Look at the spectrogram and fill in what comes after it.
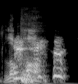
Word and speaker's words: Lupin: And I'm going, Le Pen. Did I say that correctly? Le Pen. – You said it even like a French person. You know how they say they get so like aggro sometimes when they say their words? It just like flies out. That was excellent.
